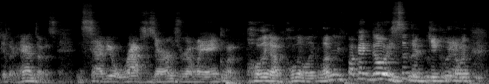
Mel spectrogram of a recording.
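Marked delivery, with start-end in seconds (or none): 3.2-3.9 high, loud mock protest; exasperated demand. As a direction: act out struggling to be released. Acted plea while held by ankle.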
